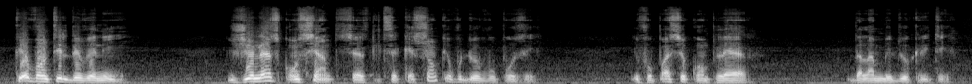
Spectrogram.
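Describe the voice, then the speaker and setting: The speech comes at a very slow pace with long, frequent pauses. Its intonation is lively. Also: man, very deep, low pitch for a man. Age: 60s. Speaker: political commentator. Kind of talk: political address to youth. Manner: animated.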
